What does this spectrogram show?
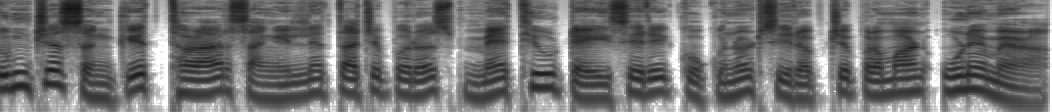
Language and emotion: Goan Konkani, neutral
